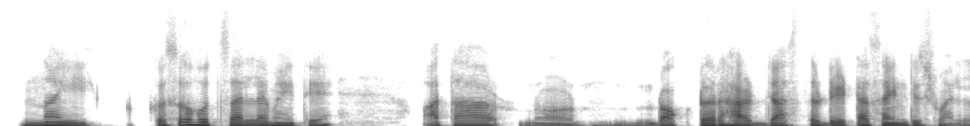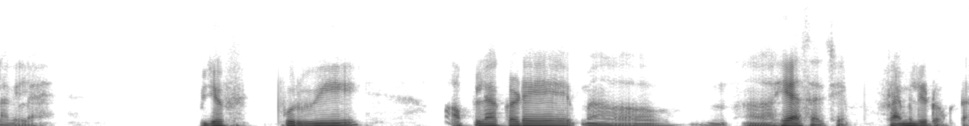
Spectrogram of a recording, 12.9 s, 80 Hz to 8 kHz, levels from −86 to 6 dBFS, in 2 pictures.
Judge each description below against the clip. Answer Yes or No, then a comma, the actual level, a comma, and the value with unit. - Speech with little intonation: No, average, 3.8 semitones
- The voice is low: Yes, low, 130 Hz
